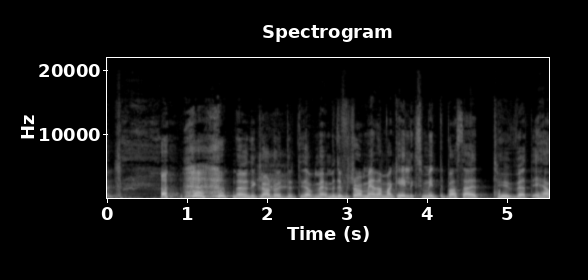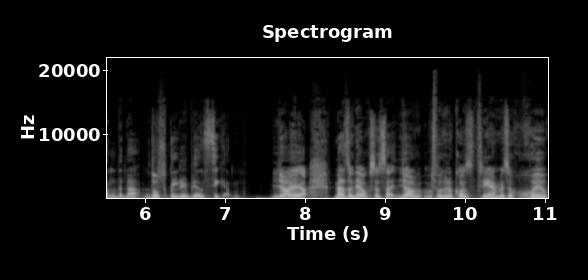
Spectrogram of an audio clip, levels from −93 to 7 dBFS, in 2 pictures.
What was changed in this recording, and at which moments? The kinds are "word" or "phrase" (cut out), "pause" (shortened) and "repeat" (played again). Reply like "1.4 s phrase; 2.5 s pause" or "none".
4.9 s word; 8.6 s word; 9.5 s word

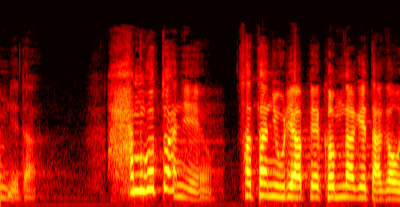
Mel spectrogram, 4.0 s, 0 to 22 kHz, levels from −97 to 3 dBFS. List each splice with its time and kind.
2.2 s pause

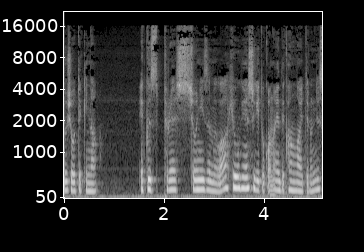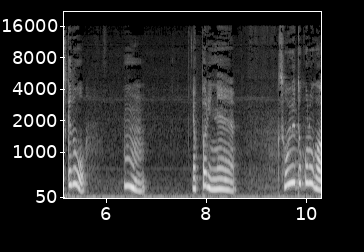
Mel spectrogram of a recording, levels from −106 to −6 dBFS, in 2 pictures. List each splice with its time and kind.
6.2 s pause

